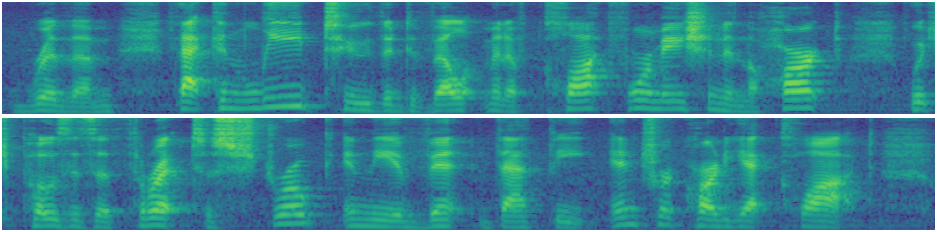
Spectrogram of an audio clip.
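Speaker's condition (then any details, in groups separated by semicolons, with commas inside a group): No condition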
